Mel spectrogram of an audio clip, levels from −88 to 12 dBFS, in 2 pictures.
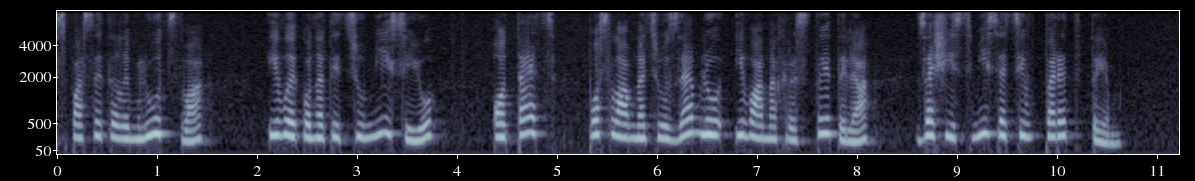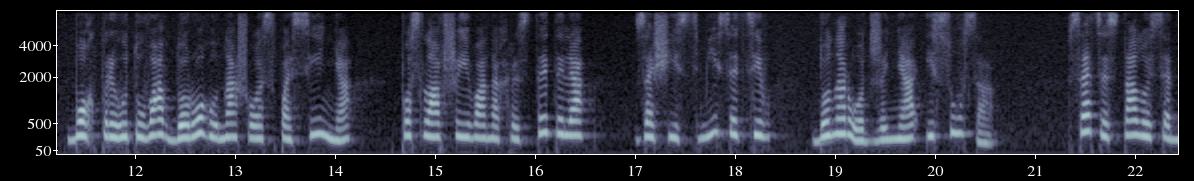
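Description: No technical faults can be heard in this speech clip. It carries the mark of a call's microphone processing, with the lowest bass trimmed away and nothing above 8 kHz, which is how that path normally sounds.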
